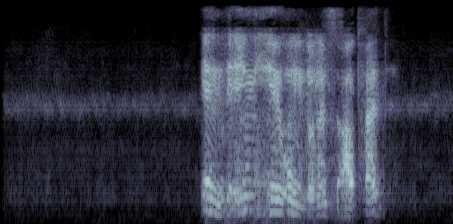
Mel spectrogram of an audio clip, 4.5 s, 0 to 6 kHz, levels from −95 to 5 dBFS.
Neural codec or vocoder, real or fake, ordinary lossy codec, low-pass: codec, 16 kHz, 2 kbps, FreqCodec, smaller model; fake; AAC, 24 kbps; 5.4 kHz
